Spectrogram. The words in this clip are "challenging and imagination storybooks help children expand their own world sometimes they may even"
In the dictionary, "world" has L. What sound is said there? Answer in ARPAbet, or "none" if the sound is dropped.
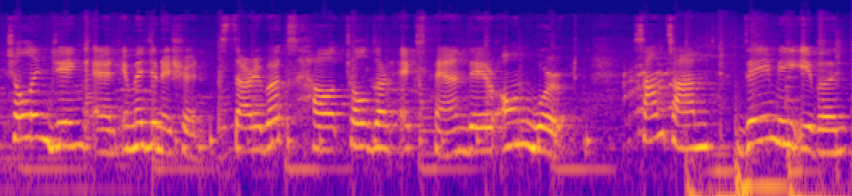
none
